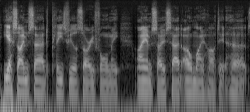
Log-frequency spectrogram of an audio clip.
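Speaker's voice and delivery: deadpan, expressionless droning, flat monotone, level pitch. Showing how not to convey heartbreak in music: flat monotone. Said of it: "you don't just want a monotone, flat sort of".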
